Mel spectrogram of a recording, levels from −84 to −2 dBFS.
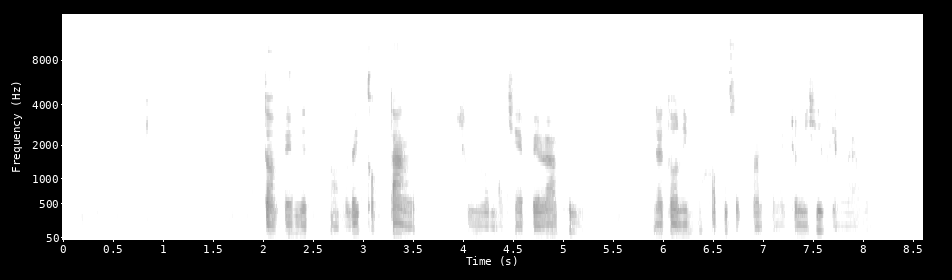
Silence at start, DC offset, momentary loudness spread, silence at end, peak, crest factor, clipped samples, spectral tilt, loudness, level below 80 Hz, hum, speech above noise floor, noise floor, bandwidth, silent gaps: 0.1 s; under 0.1%; 11 LU; 0 s; -36 dBFS; 30 dB; under 0.1%; -3.5 dB/octave; -62 LUFS; under -90 dBFS; none; 21 dB; -84 dBFS; 11 kHz; none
